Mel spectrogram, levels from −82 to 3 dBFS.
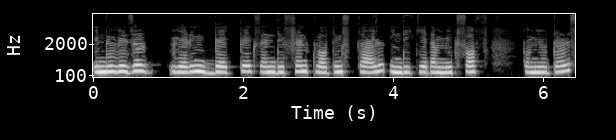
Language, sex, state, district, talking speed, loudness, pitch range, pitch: English, female, Arunachal Pradesh, Lower Dibang Valley, 110 wpm, -14 LUFS, 215-235 Hz, 220 Hz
